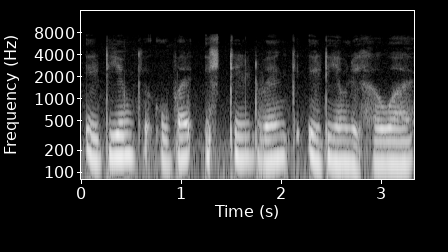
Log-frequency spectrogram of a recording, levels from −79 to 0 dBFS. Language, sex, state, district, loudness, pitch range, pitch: Hindi, male, Bihar, West Champaran, -16 LUFS, 135-160 Hz, 150 Hz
